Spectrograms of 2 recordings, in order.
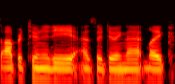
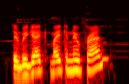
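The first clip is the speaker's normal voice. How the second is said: cheerful, happy, very high-pitched raised voice; 9 semitones higher, 5 dB louder than usual. Voicing a character greeting a newcomer: happy. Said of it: "come up and say happily".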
